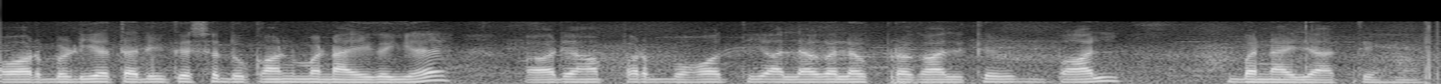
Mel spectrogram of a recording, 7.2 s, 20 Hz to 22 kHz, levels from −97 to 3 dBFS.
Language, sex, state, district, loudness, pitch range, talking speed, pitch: Hindi, male, Bihar, Darbhanga, -16 LUFS, 120-130 Hz, 165 wpm, 125 Hz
